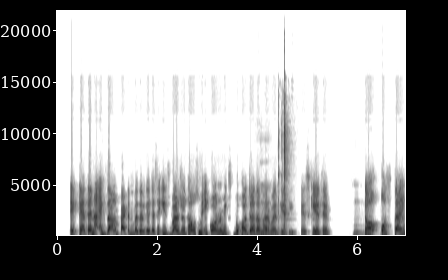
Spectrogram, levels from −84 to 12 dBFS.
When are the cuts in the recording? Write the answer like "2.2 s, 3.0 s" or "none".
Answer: 5.0 s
